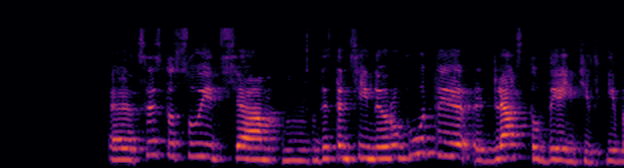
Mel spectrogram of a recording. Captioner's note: speaking Ukrainian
